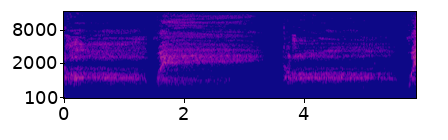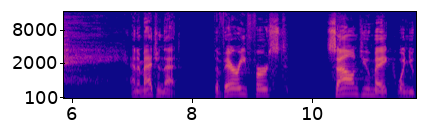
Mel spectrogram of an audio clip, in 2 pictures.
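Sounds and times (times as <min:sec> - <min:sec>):
person breathing in deeply: 0:00.0 - 0:07.0
speech: 0:07.0 - 0:07.8, 0:08.4 - 0:09.6, 0:10.3 - 0:11.7.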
